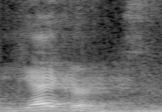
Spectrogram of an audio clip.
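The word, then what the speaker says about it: Jäger: Riflemen what are called Jaegers the word is spelled j-a-g-e-r there's an um loud stops over the egg the word Jaeger in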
